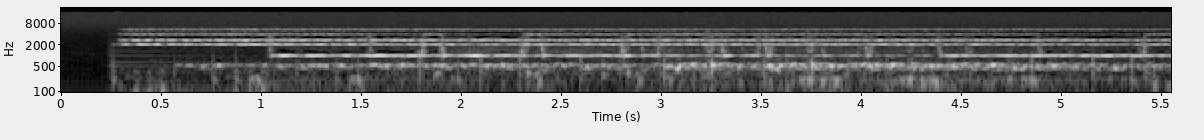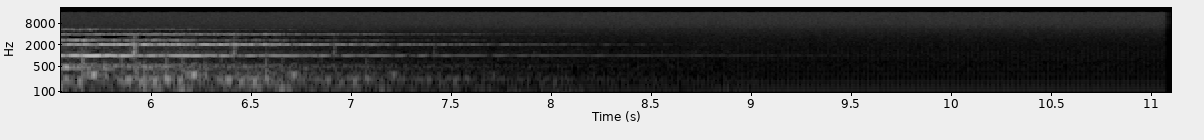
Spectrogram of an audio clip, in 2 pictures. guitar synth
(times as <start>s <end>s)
0.3s 8.4s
